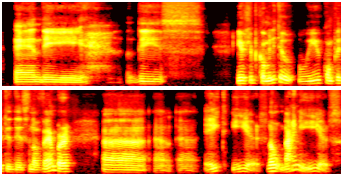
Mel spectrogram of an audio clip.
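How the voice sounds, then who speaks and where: A man's fairly low, bright, sharp voice in a Brazilian accent, very slow pace, ordinary pitch variation, quiet background. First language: Portuguese. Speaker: pastor. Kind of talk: casual chat. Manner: halting.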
